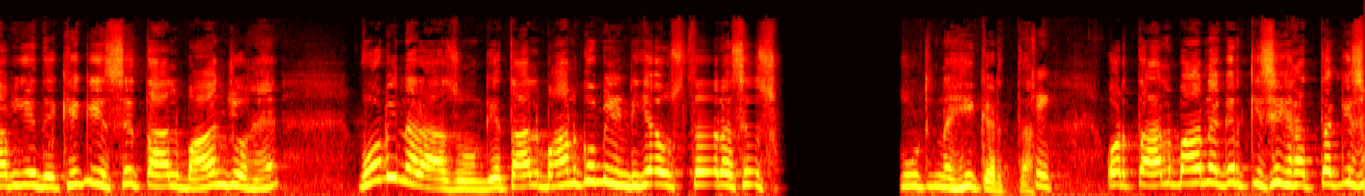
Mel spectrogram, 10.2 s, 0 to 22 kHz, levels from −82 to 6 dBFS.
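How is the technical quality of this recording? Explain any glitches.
The recording has three network-related glitches close together, between about 4.9 and 8.0 seconds.

From 4.89 to 5.69 s there are repeated stalls (stutter). Five short gaps, the longest 118 ms, are filled by continuing the last sound. The audio drags and stutters.

From 5.83 to 6.78 s there is a call audio freeze. The sound stops for about 0.93 s, mostly silence, then resumes. Delayed packets likely emptied the jitter buffer.

From 7.55 to 7.98 s there is a jitter buffer slow-down. Repeated pitch periods or bits of pauses add 53 ms, so the audio plays at 89% speed, slightly drawn out.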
